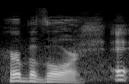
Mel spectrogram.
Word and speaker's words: herb: и следующее слово травоядный her her Как вы заметили her трава и H здесь Silent как говорят носители языка са то есть не произносится это трава Итак вы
